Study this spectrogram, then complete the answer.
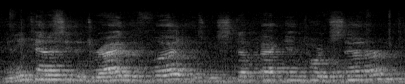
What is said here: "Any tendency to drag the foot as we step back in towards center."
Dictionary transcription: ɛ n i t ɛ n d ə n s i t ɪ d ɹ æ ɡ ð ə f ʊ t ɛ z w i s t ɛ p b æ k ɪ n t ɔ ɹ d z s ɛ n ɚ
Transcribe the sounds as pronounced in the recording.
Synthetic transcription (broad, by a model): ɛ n i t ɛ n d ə n s i t ɪ d ɹ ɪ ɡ ð ə f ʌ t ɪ z w i s t ɛ p b æ k ɪ n t ɔ ɹ d z s ɛ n ɚ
